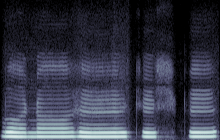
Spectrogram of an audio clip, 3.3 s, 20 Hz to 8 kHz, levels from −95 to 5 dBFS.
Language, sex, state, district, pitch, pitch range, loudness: Hindi, female, Madhya Pradesh, Bhopal, 235 Hz, 235-240 Hz, -12 LUFS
